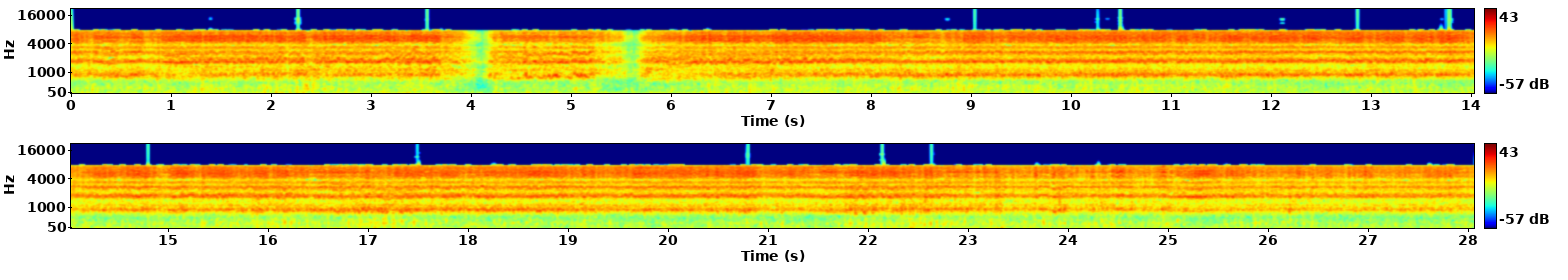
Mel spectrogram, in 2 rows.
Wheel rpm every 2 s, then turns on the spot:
210, 190, 120, 190, 230, 230, 240, 240, 230, 230, 230, 230, 230, 230.
none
